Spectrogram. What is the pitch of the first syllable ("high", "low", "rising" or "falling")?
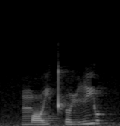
rising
